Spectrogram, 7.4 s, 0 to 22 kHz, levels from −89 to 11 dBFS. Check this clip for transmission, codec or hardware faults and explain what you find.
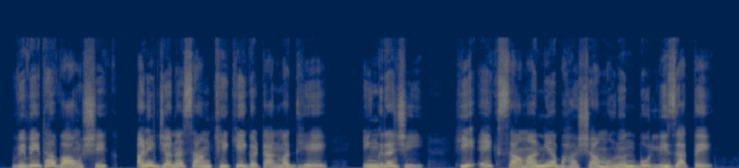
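Two related faults run through this speech clip, both tied to the sender's clock.

Clock drift between sender and receiver is present for the whole clip, with the sender's clock running roughly 4 percent fast. Because samples arrive slightly faster than the receiver plays them out, the jitter buffer keeps gaining surplus audio that must be shed to hold latency steady. Heard alone, the drift has no sound of its own; its effect shows up entirely through the corrections it forces.

Repeated timing corrections occur from 0.08 s to 7.40 s, effectively the full length. To keep pace with a sender running at 104 percent, the receiver repeatedly trims short slices of audio, always in the same direction, at uneven spacing. Each cut is small, so if they are heard at all, it is as slight hiccups or an unsteady tempo rather than obvious gaps or clicks.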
